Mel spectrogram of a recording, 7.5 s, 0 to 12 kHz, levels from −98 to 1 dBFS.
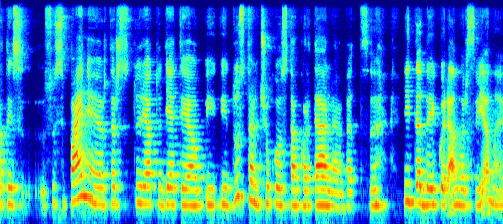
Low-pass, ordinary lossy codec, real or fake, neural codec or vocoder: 10.8 kHz; Opus, 64 kbps; real; none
